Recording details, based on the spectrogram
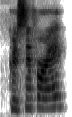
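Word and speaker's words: Cruciferae: brassicaceae was crucifix it means crucifix i can't pronounce that word specifically i'm sorry crucifer a yeah thank you very much it means the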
